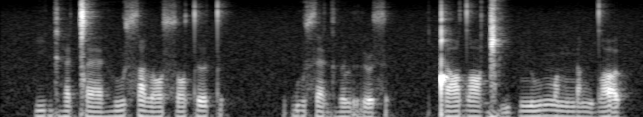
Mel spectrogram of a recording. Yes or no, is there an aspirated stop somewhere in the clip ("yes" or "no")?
no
